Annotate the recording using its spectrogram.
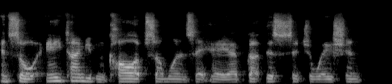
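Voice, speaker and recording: A man with an American accent talks fairly quickly at medium pitch with a bright, sharp tone. His intonation is fairly even, and the sound is dry and close with no echo. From Utah, US (Draper). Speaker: high school athletic director. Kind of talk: interview. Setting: podcast interview. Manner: halting.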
